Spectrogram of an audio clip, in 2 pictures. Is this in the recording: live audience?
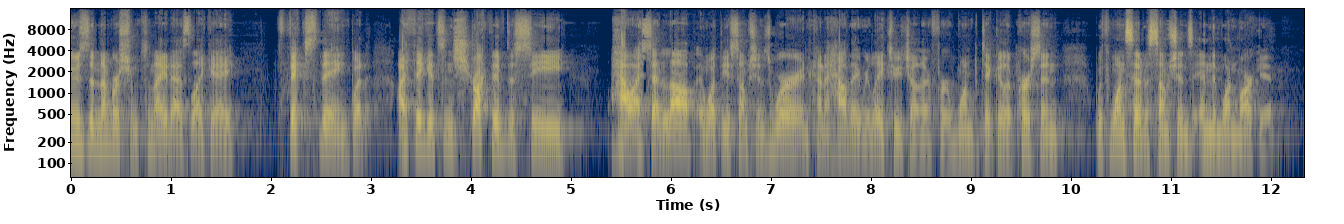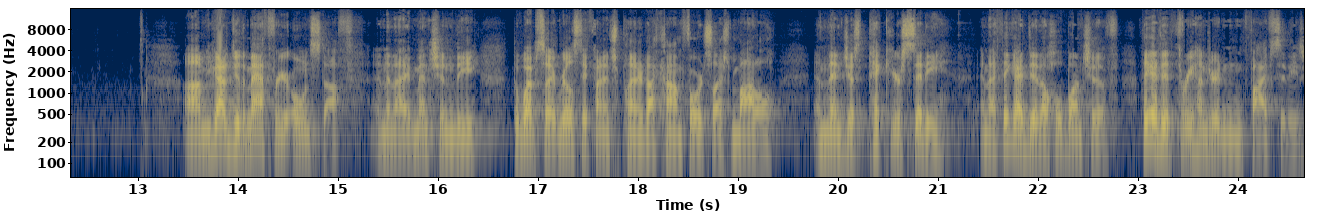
yes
